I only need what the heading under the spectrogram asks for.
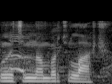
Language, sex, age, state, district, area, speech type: Kashmiri, male, 18-30, Jammu and Kashmir, Shopian, urban, spontaneous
